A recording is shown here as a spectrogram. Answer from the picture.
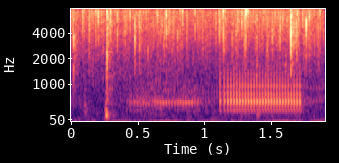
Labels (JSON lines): {"label": "biophony, croak", "recorder": "SoundTrap 500"}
